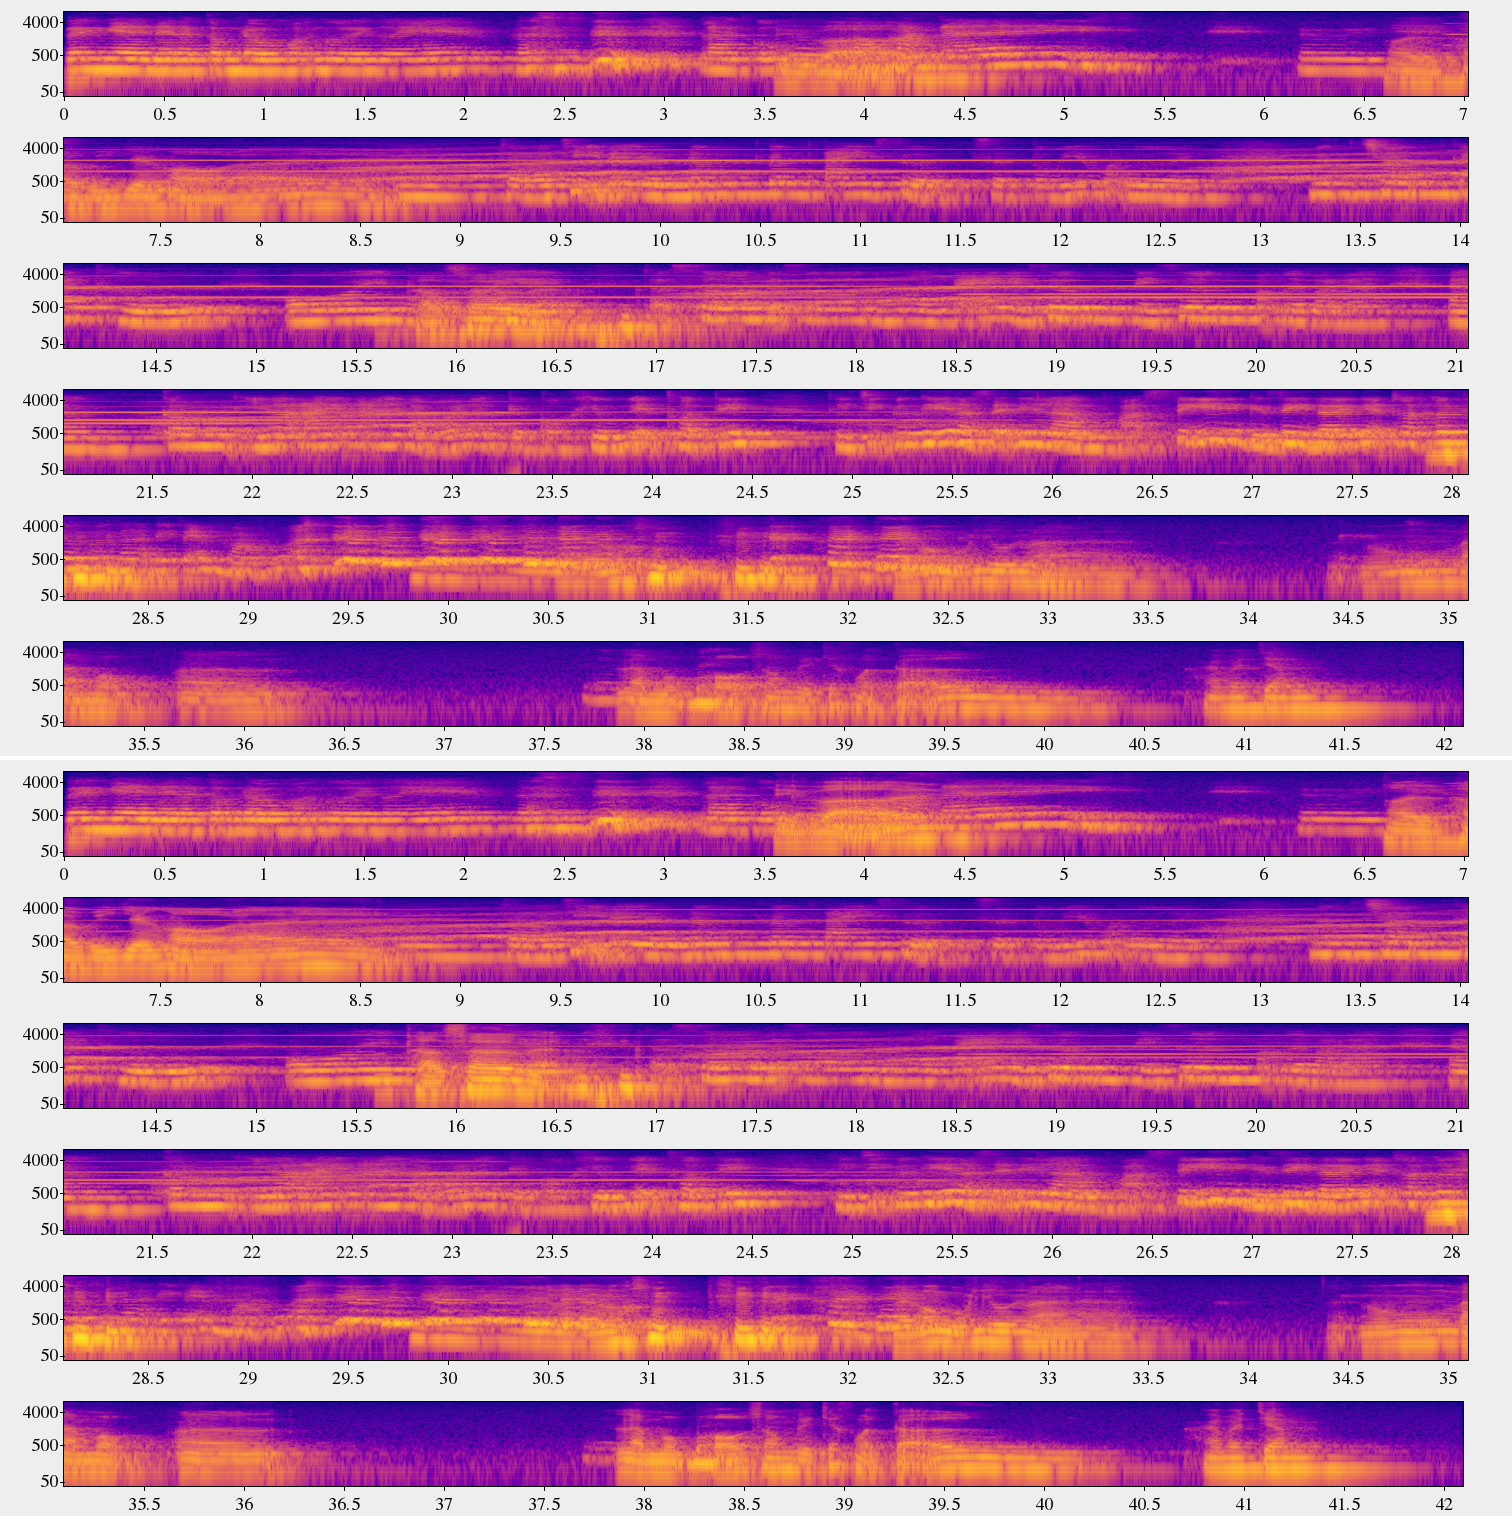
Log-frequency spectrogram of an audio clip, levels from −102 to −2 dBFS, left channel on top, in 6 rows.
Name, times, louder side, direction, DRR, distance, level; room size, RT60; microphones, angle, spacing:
voice 1, 0.0-5.3 5.7-5.9 6.2-6.8 7.2-7.5 8.6-16.5 17.0-30.9 31.6-32.4 34.8-35.3 37.7-38.5, equal, 50° left, 1.4 m, -29 dB
voice 2, 3.5-4.5 6.6-8.7 15.6-16.9 27.9-28.4 30.0-33.5 34.4-36.2 37.9-40.2 40.8-41.4, right 4 dB, 70° right, 0.4 m, -25 dB
sound 1, 6.9-23.3, left 7 dB, 15° left, 0.8 m, -37 dB
sound 2, 18.5-26.5, left 3 dB, 45° right, 1.9 m, -42 dB
10.5 x 4.3 x 2.4 m
head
